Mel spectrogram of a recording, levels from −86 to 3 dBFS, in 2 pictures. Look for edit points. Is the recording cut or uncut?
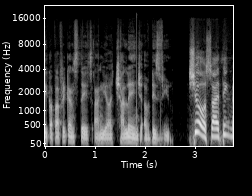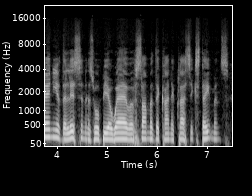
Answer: uncut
